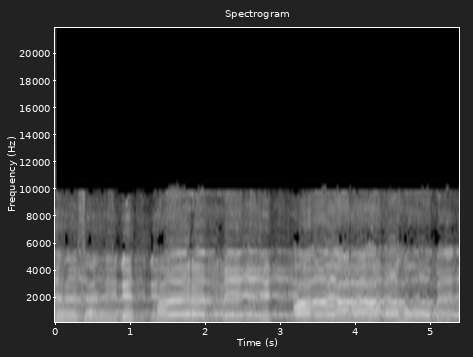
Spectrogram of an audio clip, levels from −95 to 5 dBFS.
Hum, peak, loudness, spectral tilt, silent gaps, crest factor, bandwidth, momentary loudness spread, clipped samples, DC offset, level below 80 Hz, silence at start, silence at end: none; -8 dBFS; -22 LUFS; 0 dB/octave; none; 14 dB; 10.5 kHz; 6 LU; under 0.1%; under 0.1%; -80 dBFS; 0 s; 0 s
